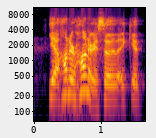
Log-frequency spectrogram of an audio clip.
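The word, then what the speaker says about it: Hunter × Hunter: heard people yeah it's hunter hunter yeah hunter hunter so they get the x is silent it's like you're not supposed to say it yeah it's like an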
